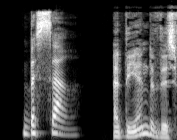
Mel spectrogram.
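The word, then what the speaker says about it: בָּשָׂר: This is how these two words are pronounced. SÁRX. Basar.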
